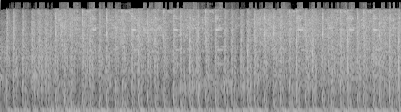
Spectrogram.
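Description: Rapid automatic gunfire from the video game NIKKE, a dense continuous burst of loud, closely spaced shots with no pauses.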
